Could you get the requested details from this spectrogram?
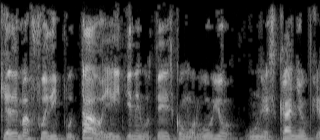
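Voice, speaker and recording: Delivery is fairly slow. A somewhat breathy quality colors the voice. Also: man. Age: 60s. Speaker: supreme court judge. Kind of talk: formal presentation to a congressional committee. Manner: formal.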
